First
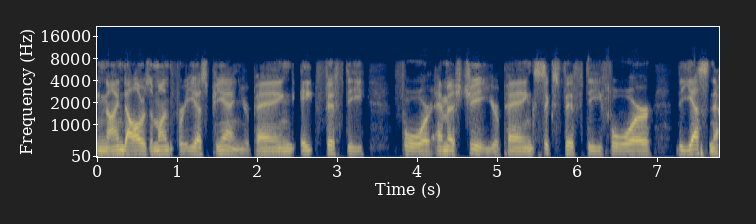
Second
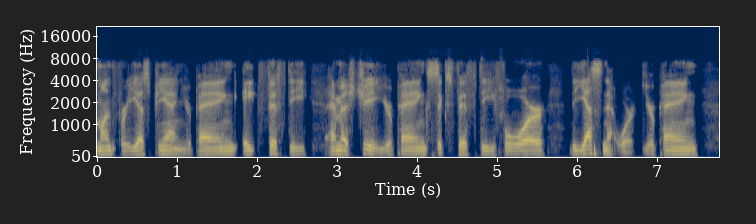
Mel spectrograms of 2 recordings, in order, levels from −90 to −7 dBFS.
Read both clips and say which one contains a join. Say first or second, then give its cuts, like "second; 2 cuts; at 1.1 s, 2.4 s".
second; 1 cut; at 2.8 s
